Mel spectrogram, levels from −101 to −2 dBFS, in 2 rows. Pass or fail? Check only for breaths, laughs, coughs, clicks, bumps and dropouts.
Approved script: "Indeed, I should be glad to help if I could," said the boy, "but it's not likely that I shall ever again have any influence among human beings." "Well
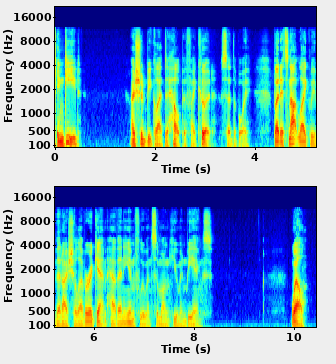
pass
